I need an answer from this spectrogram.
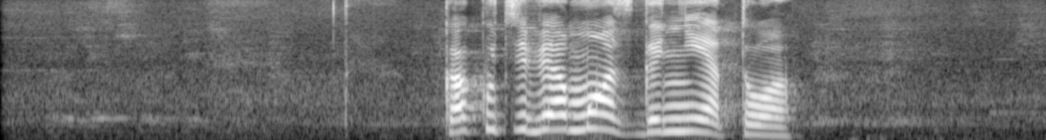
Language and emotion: Russian, angry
